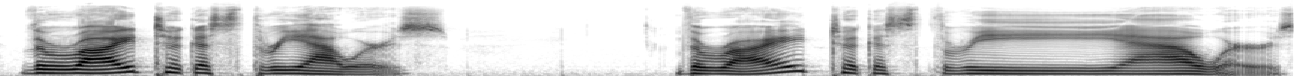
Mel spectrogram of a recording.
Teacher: Stress on hours, right? On that noun.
